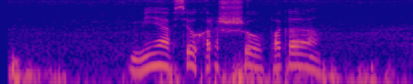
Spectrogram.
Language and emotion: Russian, positive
